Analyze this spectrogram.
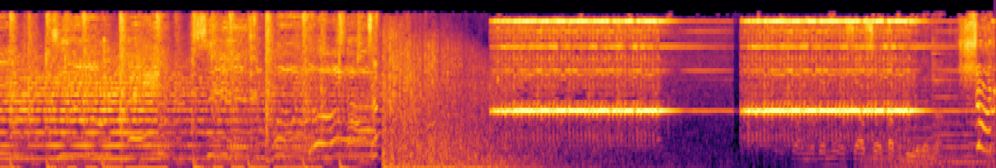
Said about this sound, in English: Know when the phone rings, you know when the phone rings here at the Sunsplash Mix Show.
